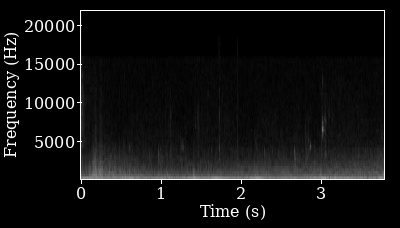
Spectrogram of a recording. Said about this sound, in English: The rain was coming down in sheets now, almost like last night's episode.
